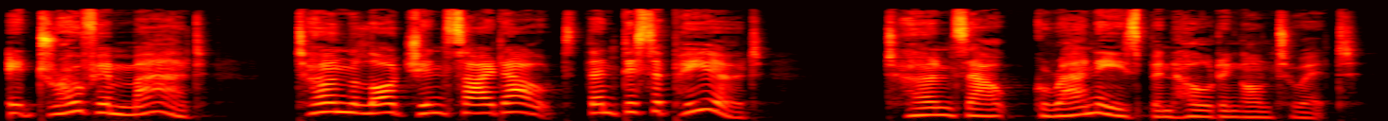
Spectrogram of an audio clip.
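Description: A woman playing a quiet, uneasy young girl in an audio story, speaking in a hushed, matter-of-fact way. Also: on the high side, expressive, measured pace. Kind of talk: audio story character acting.

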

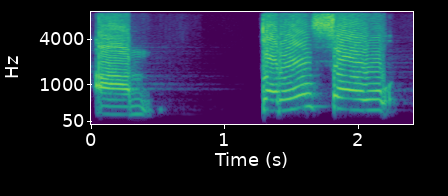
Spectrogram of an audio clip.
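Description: A middle-aged woman with a Finnish accent, answering as an academic interview guest in halting, thoughtful phrases. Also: sits high, very animated. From Finland.

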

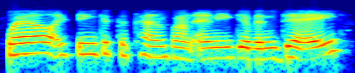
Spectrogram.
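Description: A woman in her forties from New York, a podcast guest chatting casually with lots of fillers and pauses. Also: mid-range voice. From Long Island, New York. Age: 40s. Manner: rambling, frequent fillers and laughs. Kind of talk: casual interview chat. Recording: phone-like narrow sound.

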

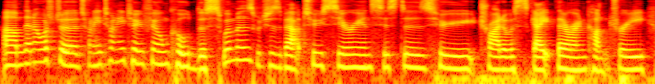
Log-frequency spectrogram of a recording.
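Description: A woman's voice: medium pitch, steady tone, fairly quick, a bit bright, smooth. A woman co-hosting a podcast, chatting informally and enthusiastically about what she has watched, with casual slang. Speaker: podcast co-host. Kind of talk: casual film and TV review chat.

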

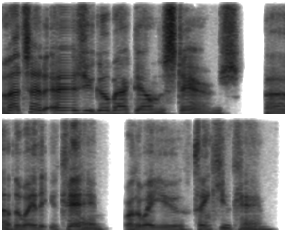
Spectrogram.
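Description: A man's voice: on the high side, animated, normal speed, vocal fry, no room sound. A man narrating an improvised horror tabletop game as game master.

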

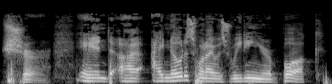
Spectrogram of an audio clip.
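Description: A man hosting an interview show, speaking earnestly in a halting way as he introduces and questions his guest. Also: fairly high pitch, dry recording. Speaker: podcast host.

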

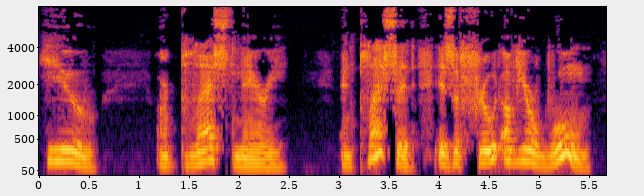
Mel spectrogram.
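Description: A man's voice: high-pitched, wildly swooping pitch, slow pace, sharp tone, breathy edge, pitched above the performer's own voice, heavily acted. Storybook old woman played by a man, raised voice, swooping emphasis, tender, awed and fervent. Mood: reverent. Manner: earnest, coaxing, emphatic.

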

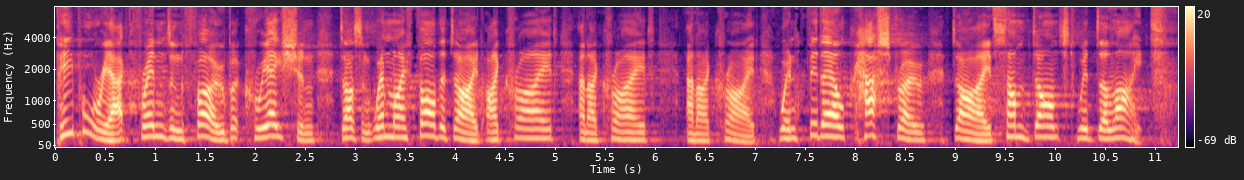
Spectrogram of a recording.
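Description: A man preaching as a pastor in a dramatic spoken-word style, with rhetorical repetition and deliberate pauses, recorded live in a large venue. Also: high-pitched, animated, sharp tone. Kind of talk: dramatic sermon with rhymed spoken-word passages. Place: large indoor venue, speaking live to a gathering. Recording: live hall with long reverb.

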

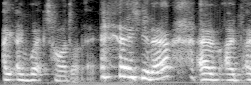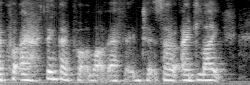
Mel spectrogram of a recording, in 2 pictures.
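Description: A woman's voice: medium pitch, animated, quick pace, breathy edge. A woman whose first language is Urdu, speaking as a poet in a conversational interview and giving long, rambling answers full of filler words.

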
